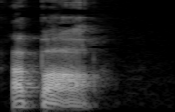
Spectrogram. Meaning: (adverb) apart; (adjective) exceptional, special; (preposition) apart from, except
- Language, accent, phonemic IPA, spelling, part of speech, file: French, France, /a paʁ/, à part, adverb / adjective / preposition, LL-Q150 (fra)-à part.wav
